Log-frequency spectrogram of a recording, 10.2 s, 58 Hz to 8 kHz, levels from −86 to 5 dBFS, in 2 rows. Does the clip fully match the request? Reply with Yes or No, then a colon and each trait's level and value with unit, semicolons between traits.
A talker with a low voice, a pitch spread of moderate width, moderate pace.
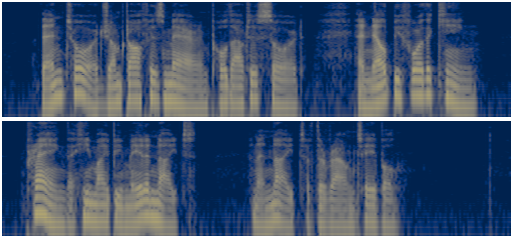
Yes: low, 110 Hz; average, 4.3 semitones; average, 185 wpm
